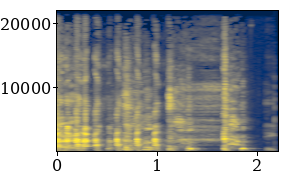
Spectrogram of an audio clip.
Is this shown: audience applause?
no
